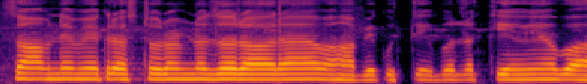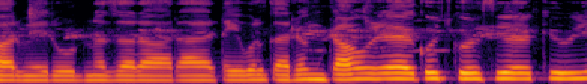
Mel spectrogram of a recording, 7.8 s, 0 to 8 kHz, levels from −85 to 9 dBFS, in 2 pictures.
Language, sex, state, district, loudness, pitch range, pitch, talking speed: Hindi, female, Chandigarh, Chandigarh, -15 LUFS, 165-195 Hz, 180 Hz, 245 wpm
